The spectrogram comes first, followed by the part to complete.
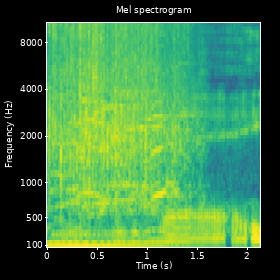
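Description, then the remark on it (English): A short burst of audience applause and cheering, fairly quiet and steady, fading and breaking off after about two seconds, with a tonal hum running under it and no one speaking. “Yay, a little applause there.”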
